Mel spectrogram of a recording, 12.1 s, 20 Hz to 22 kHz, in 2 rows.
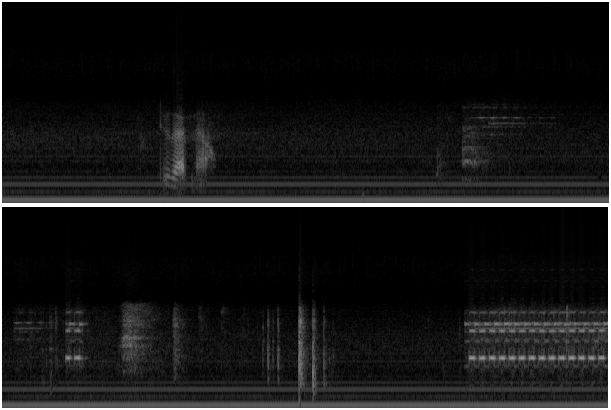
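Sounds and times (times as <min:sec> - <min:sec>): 
low hum: 0:00.0 - 0:12.1
speech: 0:01.6 - 0:02.2
telephone ringing in rapid electronic trills: 0:06.2 - 0:07.0, 0:10.7 - 0:12.1.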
